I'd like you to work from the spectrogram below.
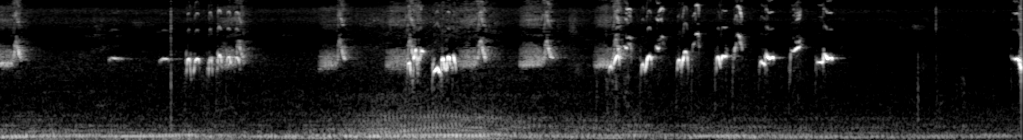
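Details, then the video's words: Caged greater green leafbird in excited, full-repertoire song, used to provoke another caged bird into singing: bursts of clear, slurred whistles and chirps, with short pauses between phrases and a steady low hum underneath. "CUCAK IJO GACOR EMOSI BONGKAR ISIAN NGENTROK/ PANCINGAN CUCAK IJO BIAR EMOSI"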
